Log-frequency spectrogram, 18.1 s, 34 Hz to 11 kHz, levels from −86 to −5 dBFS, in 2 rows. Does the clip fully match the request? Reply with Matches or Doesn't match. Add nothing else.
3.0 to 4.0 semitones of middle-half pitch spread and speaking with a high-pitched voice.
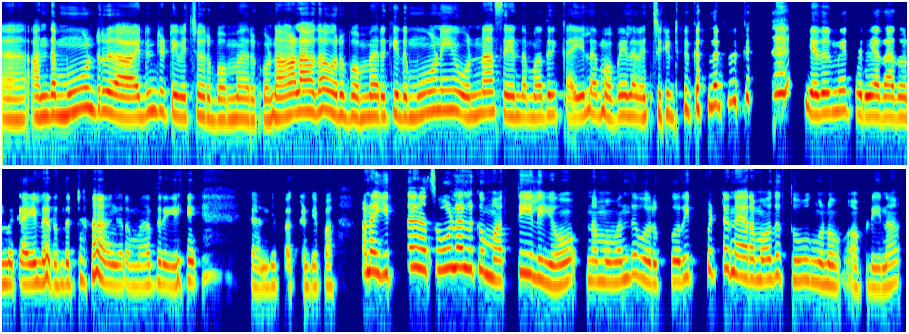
Matches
